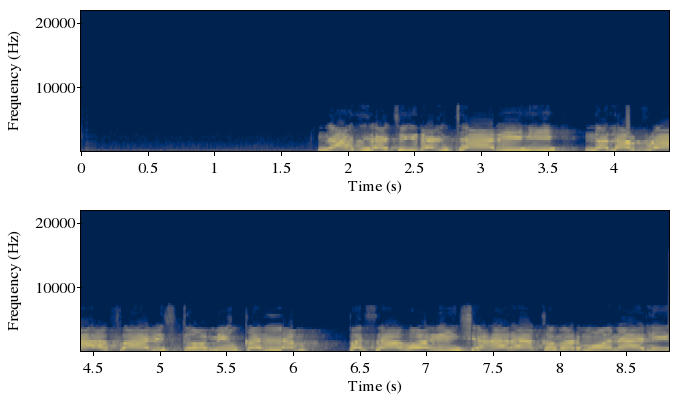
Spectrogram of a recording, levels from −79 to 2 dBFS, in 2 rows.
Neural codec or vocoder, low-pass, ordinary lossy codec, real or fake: none; 7.2 kHz; MP3, 96 kbps; real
